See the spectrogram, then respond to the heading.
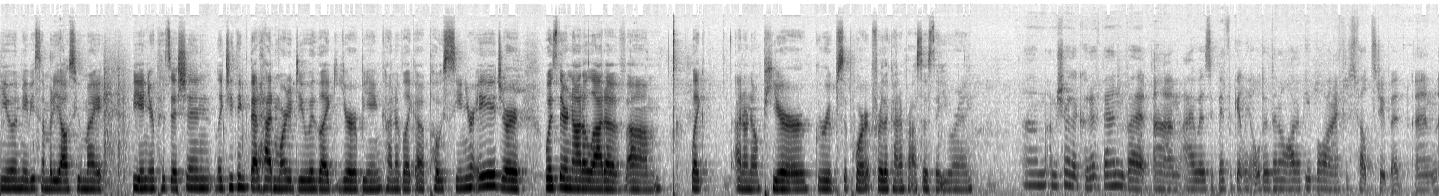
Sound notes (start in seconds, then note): none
